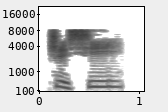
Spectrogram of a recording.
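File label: "窒息", Mandarin Chinese; chinese-flashcards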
